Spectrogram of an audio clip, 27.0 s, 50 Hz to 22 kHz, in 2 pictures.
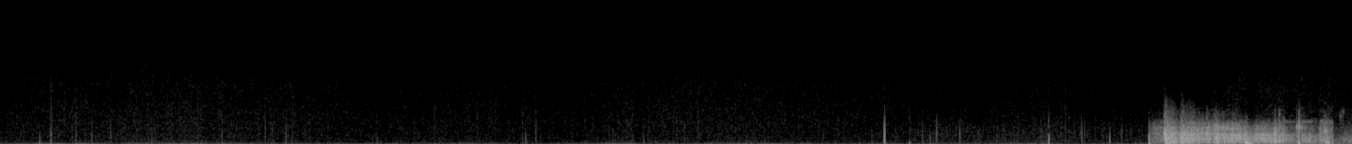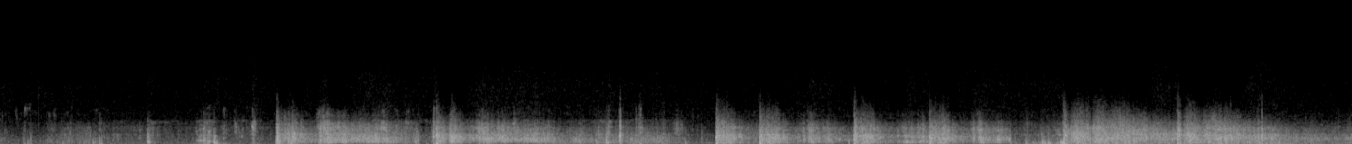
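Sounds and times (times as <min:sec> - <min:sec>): steady hiss: 0:00.0 - 0:27.0
gunshots: 0:11.5 - 0:27.0.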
